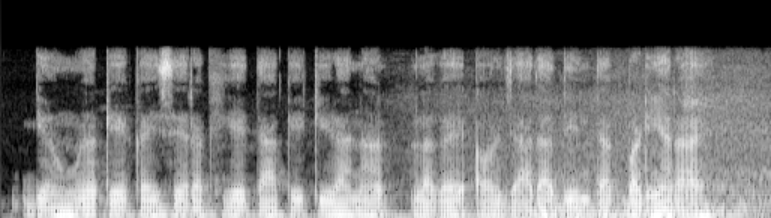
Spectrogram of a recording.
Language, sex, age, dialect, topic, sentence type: Magahi, male, 60-100, Central/Standard, agriculture, question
